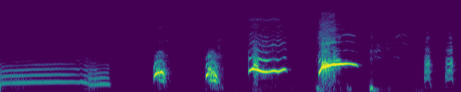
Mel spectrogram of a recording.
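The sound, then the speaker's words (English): A person vocally imitates a dog getting hit by a car: a long, steady whine, then a run of six sharp, high-pitched yelps, loud, with short gaps between them. “And then the other one was I worked up this impression of a dog getting hit by a car.”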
